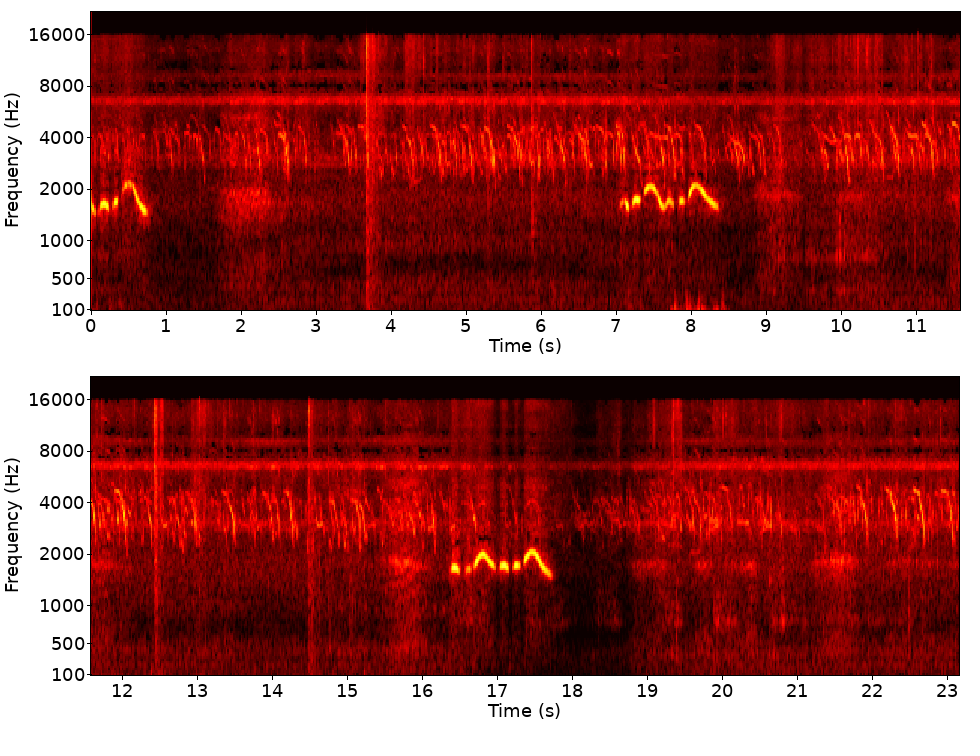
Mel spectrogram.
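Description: A brood of young chicks and guinea keets peeping constantly, many rapid high chirps overlapping. A louder warbling call of a few up-and-down notes repeats three times, about eight to nine seconds apart. A low rumble of handling comes about eight seconds in.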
